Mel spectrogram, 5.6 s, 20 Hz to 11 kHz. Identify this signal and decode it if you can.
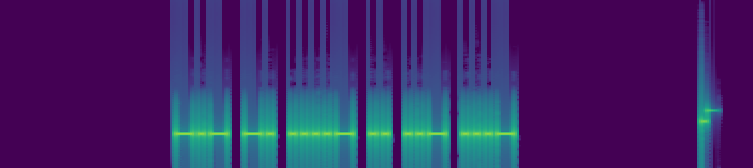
Morse code, heard as a keyed tone, about 28 wpm, 700 Hz. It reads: KN4IUV
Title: USA Call Signs Repeated 3x 28wpm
